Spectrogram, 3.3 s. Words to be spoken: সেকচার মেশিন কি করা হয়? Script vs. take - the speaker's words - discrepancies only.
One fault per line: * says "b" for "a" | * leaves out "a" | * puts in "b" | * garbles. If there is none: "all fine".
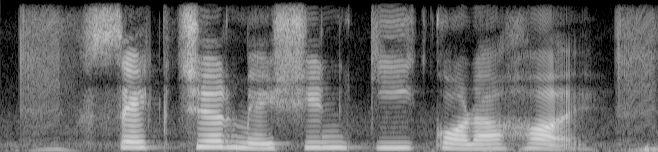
all fine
